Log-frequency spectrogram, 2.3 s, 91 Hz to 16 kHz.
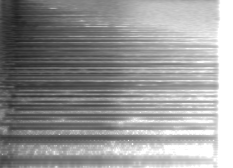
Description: Bb Minor 11th Bb down Guitar DADGAD

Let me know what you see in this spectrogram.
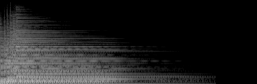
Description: D 6th Add 9th D, Guitar, Drop D

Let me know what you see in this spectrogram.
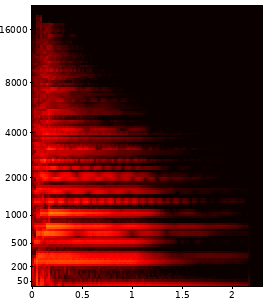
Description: C Major

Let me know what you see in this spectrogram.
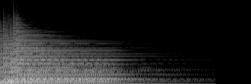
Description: Ab Augmented Major 9th Ab; strummed; 4,7,5,5,7,5,x,x; Ab+M9; JGuitar

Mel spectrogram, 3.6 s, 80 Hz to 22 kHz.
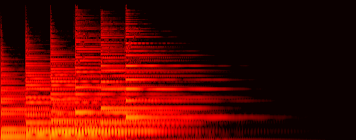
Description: Db Minor 7th Eb

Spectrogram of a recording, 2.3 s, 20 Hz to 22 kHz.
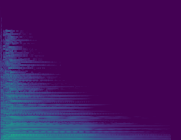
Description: Bb Minor Major 11th Db

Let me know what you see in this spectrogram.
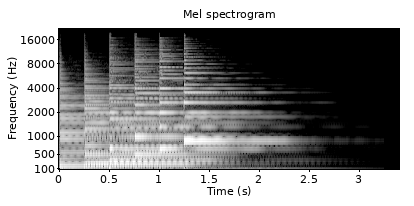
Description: E Suspended 2nd Suspended 4th F sharp

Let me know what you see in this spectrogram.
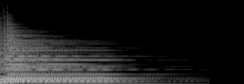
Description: Bb Minor Double Flat 5th, Guitar; strummed; chordshape; x,1,3,3,1,x; Bbmbb5; JGuitar

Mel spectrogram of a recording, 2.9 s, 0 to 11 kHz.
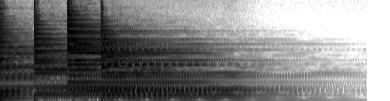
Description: A Major Add 9th A, chord; Aadd9 arpeggiated; JGuitar

